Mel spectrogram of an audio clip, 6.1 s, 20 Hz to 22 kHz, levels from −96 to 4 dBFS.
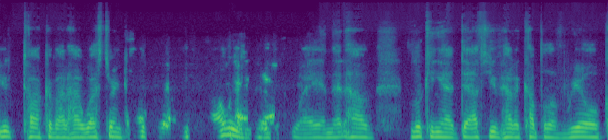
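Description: A short speech recording in which the talker's level collapses between 1.23 and 2.97 s, with speech suppressed in double talk. Across that stretch the voice is pulled down, adding up to roughly one and a half seconds of attenuation, at its deepest by something like 30 dB. The likely cause is an echo canceller facing simultaneous talk from both ends: unable to tell the local voice from the loudspeaker return, it suppressed both. Inside the same window, the other side's voice leaks through, in two places. The first is a brief scrap at 1.66 to 1.73 s, sitting a few dB under the talker. The second is a longer stretch from 2.29 to 2.76 s that comes through at roughly the same level as the local speech. This is likely residual far-end audio, played on the talker's loudspeaker and picked up by the microphone, that the echo canceller failed to remove.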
